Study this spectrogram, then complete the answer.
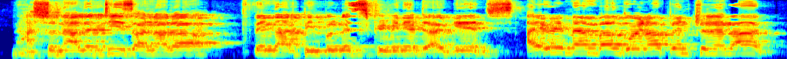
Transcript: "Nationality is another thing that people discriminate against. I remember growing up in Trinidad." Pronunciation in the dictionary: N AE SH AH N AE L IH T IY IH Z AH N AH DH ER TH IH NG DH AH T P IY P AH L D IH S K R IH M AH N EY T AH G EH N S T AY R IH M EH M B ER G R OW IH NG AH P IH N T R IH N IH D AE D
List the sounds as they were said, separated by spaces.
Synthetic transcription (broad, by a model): N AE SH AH N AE L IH T IY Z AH N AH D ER TH IH NG DH AH T P IY P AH L D IH S K R IH M AH N EY T AH G EH N S T AY R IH M EH M B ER G OW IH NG AH P IH N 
